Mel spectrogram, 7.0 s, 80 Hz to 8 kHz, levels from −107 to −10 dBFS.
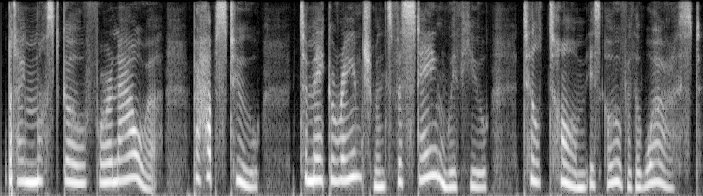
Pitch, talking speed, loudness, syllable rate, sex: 280 Hz, 190 wpm, -19 LUFS, 4.7 syllables/s, female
